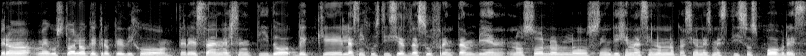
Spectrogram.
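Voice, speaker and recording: Noticeable background noise sits behind a woman speaking at a medium pitch. Her intonation is monotone and flat, her pace fairly slow, with hardly any pauses. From Chiapas, Mexico. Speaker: panel moderator. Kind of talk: panel discussion.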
